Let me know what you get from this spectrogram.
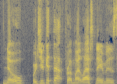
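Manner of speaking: indignant denial. Retold or imitated. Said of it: "he's like".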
